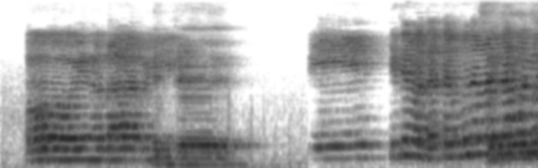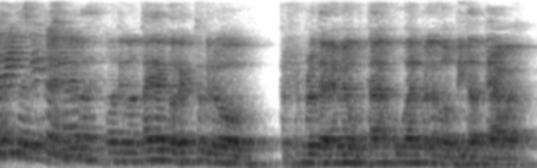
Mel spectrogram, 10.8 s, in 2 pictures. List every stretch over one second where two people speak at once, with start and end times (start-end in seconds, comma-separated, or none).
4.8-6.2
